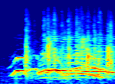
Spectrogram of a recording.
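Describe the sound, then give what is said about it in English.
An audience breaks into loud, dense applause that starts abruptly and keeps going steadily, with a sustained vocal cheer or whoop carrying over the clapping. “So just like by applause, who actually listens to this podcast regularly?”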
